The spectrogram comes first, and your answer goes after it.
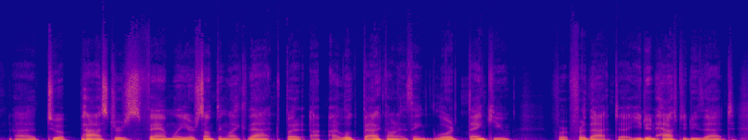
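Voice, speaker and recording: On a very clean recording with a silent background, the speaker has an American accent, a dark, mellow tone and fairly even intonation. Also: man. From East Texas. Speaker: camp staff member. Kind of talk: personal testimony interview.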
